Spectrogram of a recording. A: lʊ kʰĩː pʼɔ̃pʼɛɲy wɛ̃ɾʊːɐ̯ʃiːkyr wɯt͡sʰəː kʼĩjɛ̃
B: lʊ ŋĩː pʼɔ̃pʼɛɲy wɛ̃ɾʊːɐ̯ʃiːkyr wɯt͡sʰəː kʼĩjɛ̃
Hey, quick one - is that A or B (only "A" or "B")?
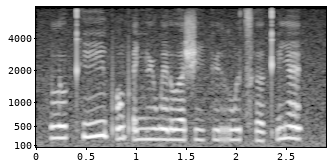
A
